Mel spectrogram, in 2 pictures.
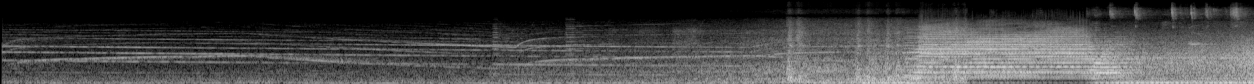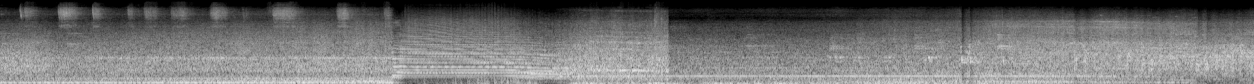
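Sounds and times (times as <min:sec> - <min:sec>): diesel train approaching: 0:00.1 - 0:25.0
whining tones gliding: 0:04.9 - 0:25.0
train horn: 0:08.9 - 0:24.4.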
